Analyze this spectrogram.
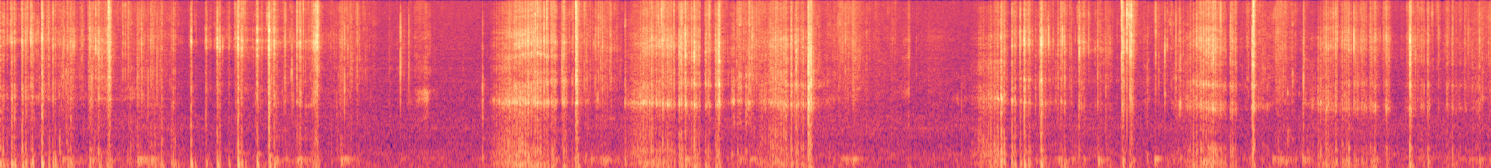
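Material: Soap.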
